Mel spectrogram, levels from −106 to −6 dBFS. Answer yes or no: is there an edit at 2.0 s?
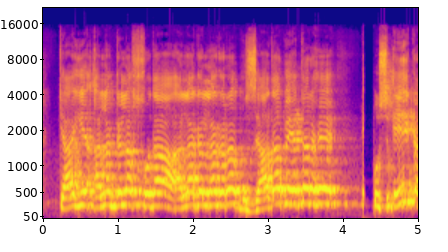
no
